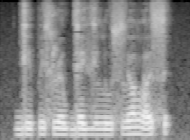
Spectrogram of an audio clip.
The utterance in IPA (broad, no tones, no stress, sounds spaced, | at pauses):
ɡ e p e x ɭ œ w ɡ ɛ vʲ ə l u s l œ lˠ ə s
